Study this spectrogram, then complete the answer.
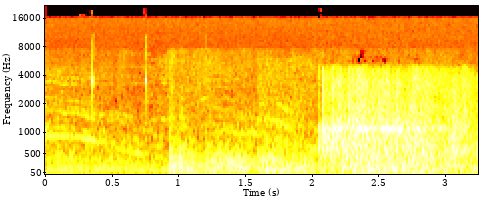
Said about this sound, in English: Okay, I didn't get a strike that time. You knocked over 9 pins, leaving 1 pin standing.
